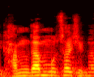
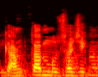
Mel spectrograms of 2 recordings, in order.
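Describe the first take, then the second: First: The word starts with a plain consonant. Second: The word starts with a tense consonant. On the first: The speaker calls it wrong. "말맛이 안 나잖아요" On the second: The speaker calls it right. "이렇게 발음을 해야 되는데"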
